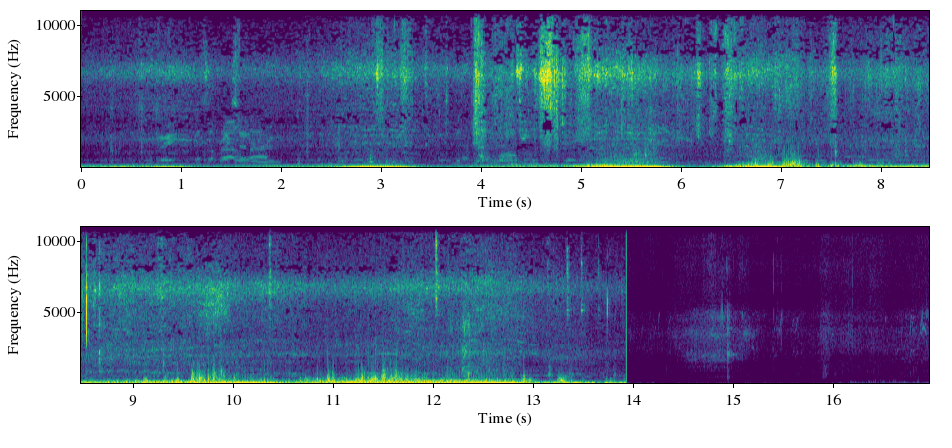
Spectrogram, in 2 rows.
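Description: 2008 Jeep Commander's 5.7 L HEMI V8 pulling up a snowy, rutted trail, a deep rumble that rises and falls in repeated surges of revs, then cuts off abruptly about two seconds before the end.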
